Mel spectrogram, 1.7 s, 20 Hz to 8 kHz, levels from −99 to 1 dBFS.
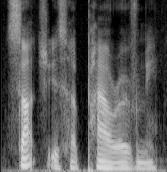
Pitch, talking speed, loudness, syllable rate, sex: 100 Hz, 215 wpm, -18 LUFS, 5.3 syllables/s, male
